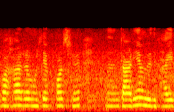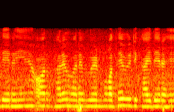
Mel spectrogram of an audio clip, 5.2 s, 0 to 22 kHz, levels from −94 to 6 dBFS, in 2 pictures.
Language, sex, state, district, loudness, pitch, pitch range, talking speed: Hindi, female, Chandigarh, Chandigarh, -19 LUFS, 225 Hz, 220-235 Hz, 205 wpm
